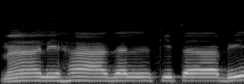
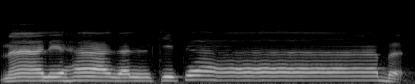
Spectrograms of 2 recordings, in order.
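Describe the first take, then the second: First: It runs straight on with a short vowel. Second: It stops with the long vowel drawn out. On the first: The reciter continues without stopping. "കൂട്ടി ഓതുമ്പോൾ" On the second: The reciter stops here. "അങ്ങനെ നീട്ടും"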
